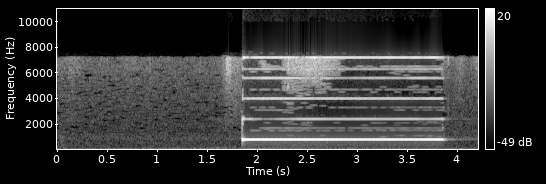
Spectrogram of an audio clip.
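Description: A loud, steady electronic beep at one pitch, about two seconds long, starting abruptly about two seconds in and cutting off suddenly.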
